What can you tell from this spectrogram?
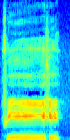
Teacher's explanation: फ़ीही या साकिन से पहले ज़ेर है तो या मद्दा है, 2 हरकत खींच के पढ़ेंगे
